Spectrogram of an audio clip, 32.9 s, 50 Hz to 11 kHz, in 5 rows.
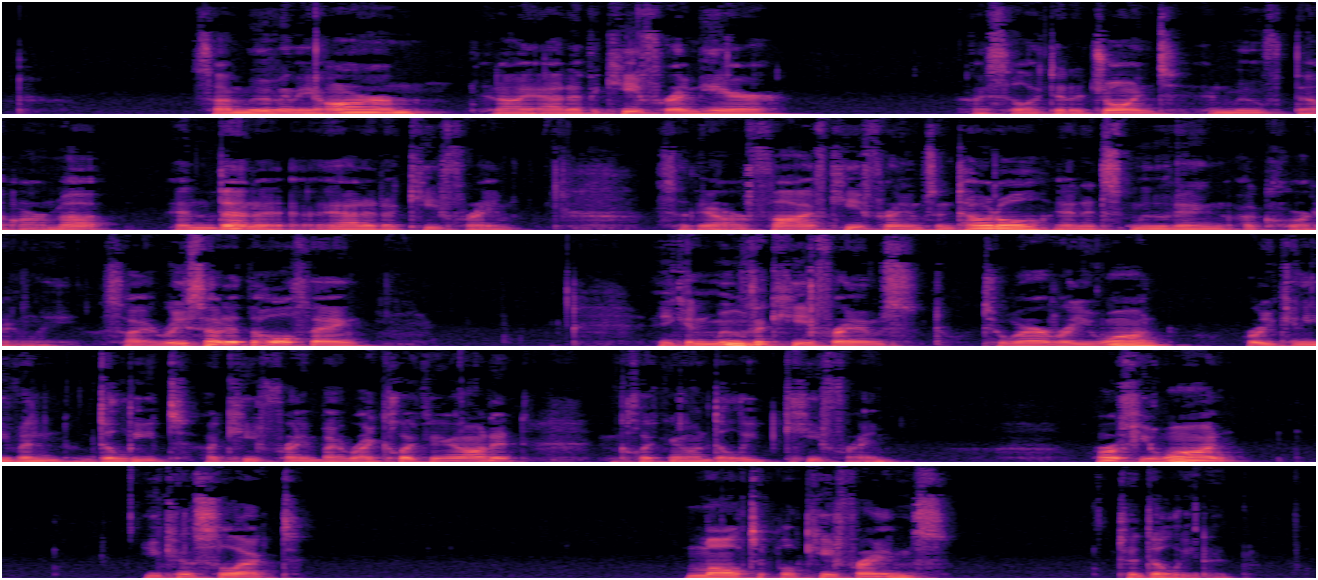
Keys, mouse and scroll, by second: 12.7-18.2 drag, 18.2 Delete.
